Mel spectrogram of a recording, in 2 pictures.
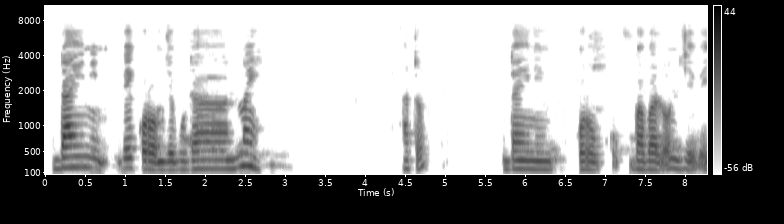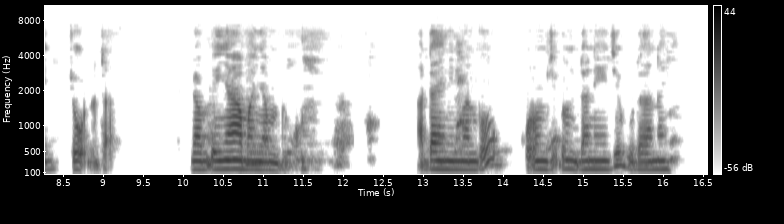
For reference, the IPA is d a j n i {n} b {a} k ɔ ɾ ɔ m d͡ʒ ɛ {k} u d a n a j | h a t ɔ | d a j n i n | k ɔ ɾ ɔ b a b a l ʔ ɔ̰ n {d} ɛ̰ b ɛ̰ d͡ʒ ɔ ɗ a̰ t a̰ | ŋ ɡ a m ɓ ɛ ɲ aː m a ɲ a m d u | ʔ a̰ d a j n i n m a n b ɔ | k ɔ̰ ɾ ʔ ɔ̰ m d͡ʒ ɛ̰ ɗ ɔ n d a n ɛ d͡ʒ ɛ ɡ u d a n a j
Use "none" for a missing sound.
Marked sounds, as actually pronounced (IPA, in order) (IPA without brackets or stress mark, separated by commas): n, ɛ, ɡ, d͡ʒ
